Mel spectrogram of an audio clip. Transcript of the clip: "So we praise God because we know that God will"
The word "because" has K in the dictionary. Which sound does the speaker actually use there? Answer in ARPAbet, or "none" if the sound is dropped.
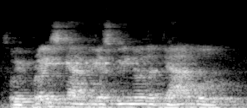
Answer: none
